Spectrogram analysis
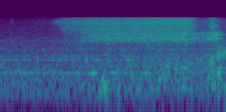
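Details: The speaker's own mechanical ventilator, heard during his podcast recording: a soft rushing hiss of air that builds and holds.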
